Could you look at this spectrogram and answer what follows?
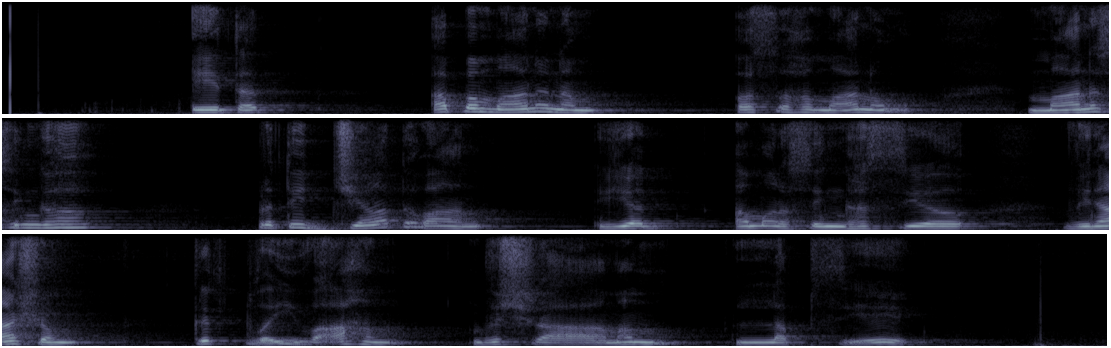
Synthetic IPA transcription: eːt̪ɐt̪̚ | ɐpɐmaːnɐnɐm | ɐsɐɦɐmaːnoː | maːnɐsiŋɡʱɐ | pɾɐt̪id͡ʒjaːt̪ɐʋaːn | jɐd̪̚ | ɐmɐɾɐsiŋɡʱɐsjɐ | ʋinaːʃɐm | kɾɪt̪ʋɐjʋa̰ːɦɐm | ʋɪʃɾaːmɐm | lɐbsjeː

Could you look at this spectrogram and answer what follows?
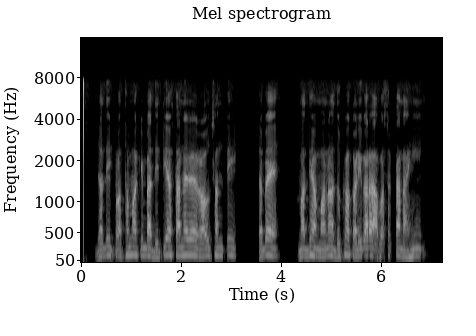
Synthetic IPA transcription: d͡ʒɔd̪ipɾɔt̪ʰɔmɔkimbad̪it̪ijɔst̪ʰanɔɾeɾɔɦut͡ʃʰɔnt̪i | t̪ebe | mɔd̪ʱjɔmɔnɔd̪ukʰɔkɔɾibaɾɔabɔsjɔk̚t̪anaɦĩ

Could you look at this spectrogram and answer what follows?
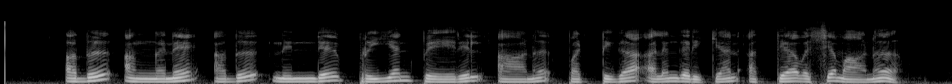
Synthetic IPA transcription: ɐðɨɐŋːɐne̞ɐðɨninde̞prijɐnpe̞ːɾilaːɳɨpɐʈːiɣɐʔɐlɐŋɡɐɾikʲːaːnɐt̪jaːʋɐɕjɐmaːɳɨ

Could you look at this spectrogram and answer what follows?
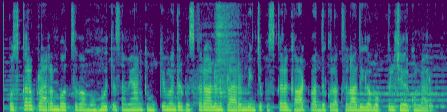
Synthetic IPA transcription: puskɐɾɐpɾaːɾɐmbʱɐːt̪sɐʋamoɦuːt̪ɐsɐmɐjaːnikimukʰjɐmɐnt̪ɾipuskɐɾaːlɐnupɾaːɾɐmbʱiɲt͡ʃepuskɐɾɐɡaːʈʋɐd̪ːɐkulɐkʃɐlaːd̪iɡaːbʱok̚ʈulut͡ʃeːɾukunːaːɾu

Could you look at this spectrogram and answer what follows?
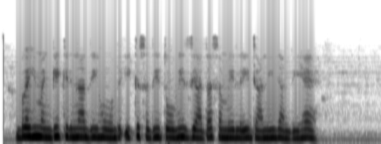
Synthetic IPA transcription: bɾəɦiməŋɡiːkɪɾnaːd̪iːɦoːd̪ɪksəd̪iːt̪õːʋiːzɪjaːd̪aːsəmẽːləiːd͡ʒaːniːd͡ʒãːnd̪iːɦɛː

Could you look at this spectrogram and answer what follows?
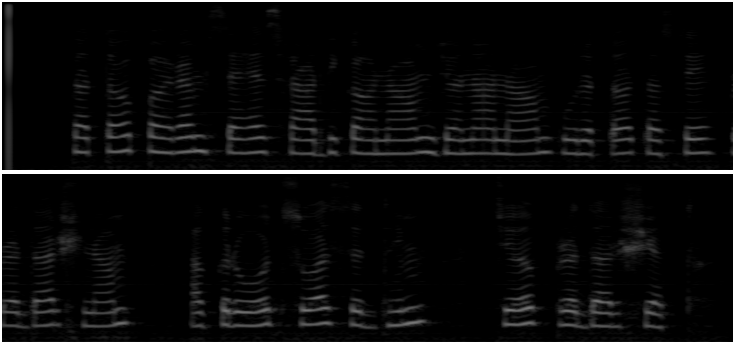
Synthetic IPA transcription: t̪ɐt̪ɐpɐɾɐmsɐɦɐsɾaːd̪ʱikaːnaːmd͡ʒɐnaːnaːmpuɾət̪ɐt̪ɐseɦpɾɐd̪ɐɾʃənam | ɐkɾoːt̪swɐsɪd̪ʱɪm | t͡ʃɐpɾɐd̪ɐɾʃɐt̪

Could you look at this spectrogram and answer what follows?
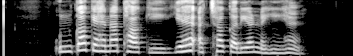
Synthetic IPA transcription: ʊnkakɛɦnat̪ʰakijɛɦɐtːʃʰakɐɾijəɽnɐɦĩɦɛː

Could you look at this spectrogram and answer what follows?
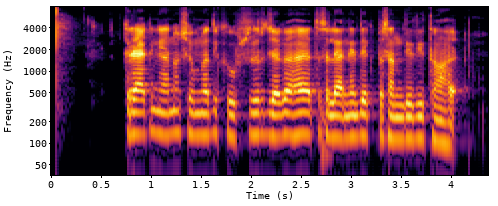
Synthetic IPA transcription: kɾɛːknɪjaːnõːʃɪmlãːd̪iːkʰuːbsuːɾət̪d͡ʒəɡaːɦɛːt̪eːsəlaːneːd̪eːɪk̚pəsənd̪iːd̪iːt̪ʰãːɦɛ̰ː

